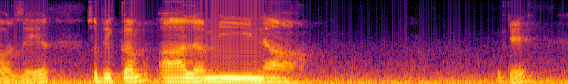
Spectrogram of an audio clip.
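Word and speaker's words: العالمين: So they come Alamina. Okay? When you read Rabbul Alamina, you stop, you say Alameen. Remember that. It is still Rabbul Alameen.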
